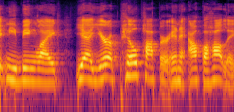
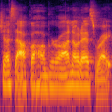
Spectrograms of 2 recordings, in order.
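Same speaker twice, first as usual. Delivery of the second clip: usual speaking voice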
